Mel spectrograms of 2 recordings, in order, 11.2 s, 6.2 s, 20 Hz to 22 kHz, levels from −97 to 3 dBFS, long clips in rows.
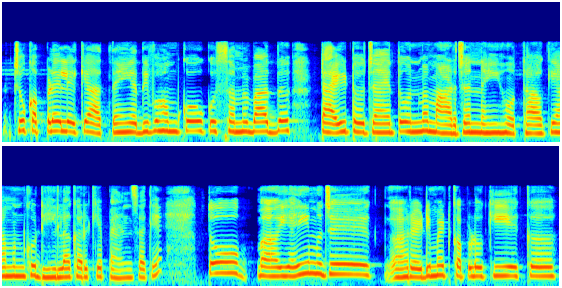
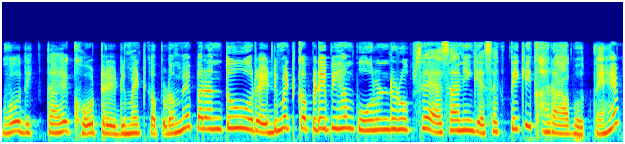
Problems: none marked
